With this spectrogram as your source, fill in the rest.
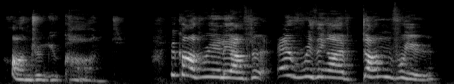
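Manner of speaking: high, loud tearful plea; nearly weeping. Acted. Miss Lark pleading with Andrew not to leave, nearly weeping. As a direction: beg the dog, on the edge of tears. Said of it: "Miss Lark was nearly weeping".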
